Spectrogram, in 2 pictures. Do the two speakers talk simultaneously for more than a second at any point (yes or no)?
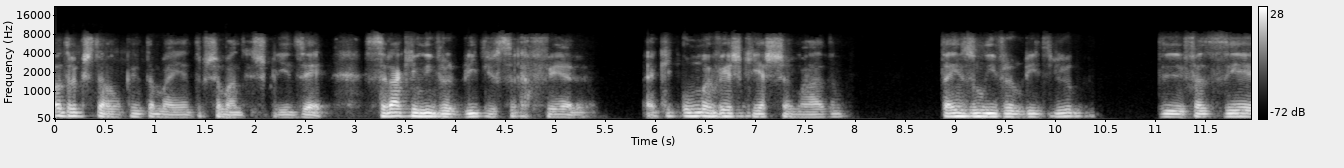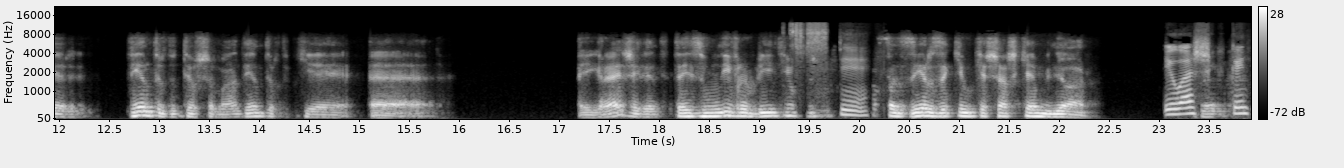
no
